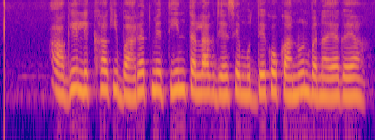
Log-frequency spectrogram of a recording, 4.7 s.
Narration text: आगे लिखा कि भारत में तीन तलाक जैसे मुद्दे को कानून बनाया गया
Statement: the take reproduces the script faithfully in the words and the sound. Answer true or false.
true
